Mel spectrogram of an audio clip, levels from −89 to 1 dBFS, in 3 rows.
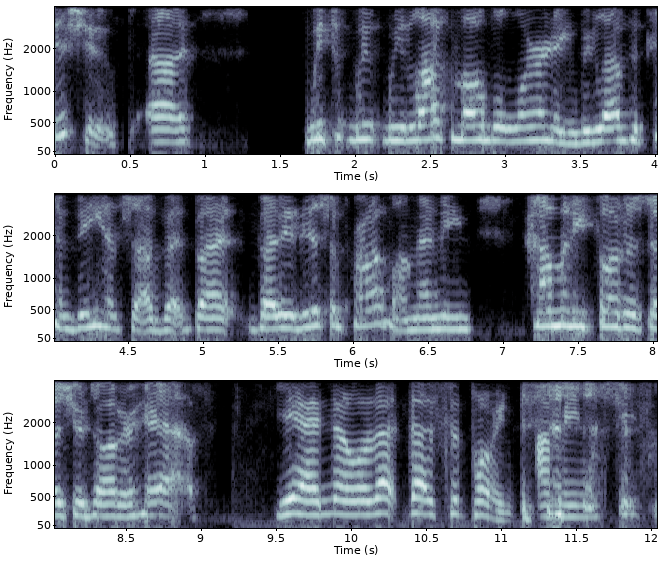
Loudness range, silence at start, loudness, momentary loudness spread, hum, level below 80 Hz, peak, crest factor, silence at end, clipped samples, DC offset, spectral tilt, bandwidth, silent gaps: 2 LU; 0 s; -16 LUFS; 9 LU; none; -46 dBFS; 0 dBFS; 14 dB; 0 s; under 0.1%; under 0.1%; -10 dB/octave; 4 kHz; 1.29-1.64 s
